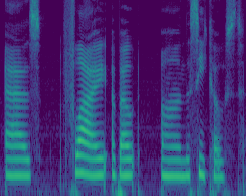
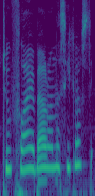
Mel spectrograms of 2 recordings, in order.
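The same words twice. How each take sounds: First: Said in the usual way. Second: "to fly about on the seacoast?" rising up in doubt; puzzled question. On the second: Shown as a demonstration.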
